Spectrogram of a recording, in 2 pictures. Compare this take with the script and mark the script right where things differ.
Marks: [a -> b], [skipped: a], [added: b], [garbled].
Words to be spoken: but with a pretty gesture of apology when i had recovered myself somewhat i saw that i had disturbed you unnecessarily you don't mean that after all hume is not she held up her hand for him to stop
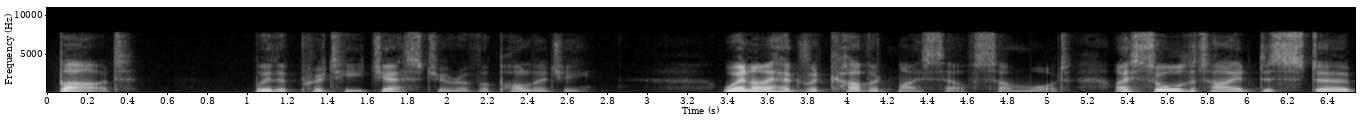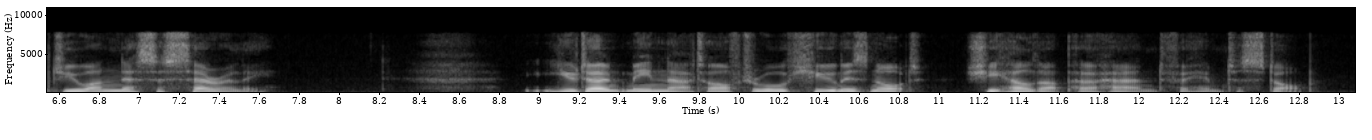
but with a pretty gesture of apology when i had recovered myself somewhat i saw that i had disturbed you unnecessarily you don't mean that after all hume is not she held up her hand for him to stop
